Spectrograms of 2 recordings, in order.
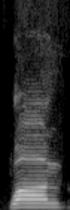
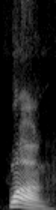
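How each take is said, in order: First: The pitch stays level and flat. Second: The pitch falls sharply downward.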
